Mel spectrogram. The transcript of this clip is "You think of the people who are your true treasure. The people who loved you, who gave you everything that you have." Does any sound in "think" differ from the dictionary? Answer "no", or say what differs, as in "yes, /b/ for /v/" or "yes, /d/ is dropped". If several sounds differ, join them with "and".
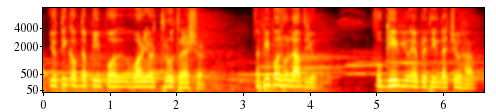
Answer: yes, /t/ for /θ/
